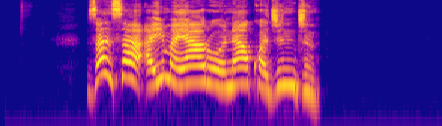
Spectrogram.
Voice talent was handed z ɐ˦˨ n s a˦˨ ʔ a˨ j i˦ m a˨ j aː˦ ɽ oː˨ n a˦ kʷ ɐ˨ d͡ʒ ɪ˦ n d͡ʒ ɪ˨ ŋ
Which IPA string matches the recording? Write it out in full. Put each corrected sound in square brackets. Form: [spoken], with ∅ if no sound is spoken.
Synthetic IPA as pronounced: z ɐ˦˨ n s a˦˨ ʔ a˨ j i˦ m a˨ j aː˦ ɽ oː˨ n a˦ kʷ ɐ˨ d͡ʒ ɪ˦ n d͡ʒ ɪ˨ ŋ

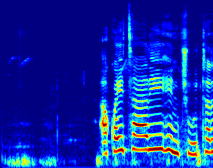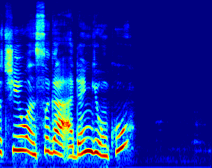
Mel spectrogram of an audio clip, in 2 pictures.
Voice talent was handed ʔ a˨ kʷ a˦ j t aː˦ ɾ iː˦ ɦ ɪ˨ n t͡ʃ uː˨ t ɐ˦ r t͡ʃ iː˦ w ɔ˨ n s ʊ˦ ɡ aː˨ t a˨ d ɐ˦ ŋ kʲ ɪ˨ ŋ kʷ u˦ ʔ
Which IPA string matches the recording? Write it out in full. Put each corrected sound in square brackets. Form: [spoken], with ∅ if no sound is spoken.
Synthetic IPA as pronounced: ʔ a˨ kʷ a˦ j t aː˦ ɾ iː˦ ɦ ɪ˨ n t͡ʃ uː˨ t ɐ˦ r t͡ʃ iː˦ w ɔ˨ n s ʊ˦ ɡ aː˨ [ʔ] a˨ d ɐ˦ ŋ [ɡʲ] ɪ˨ ŋ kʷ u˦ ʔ

